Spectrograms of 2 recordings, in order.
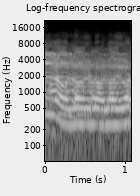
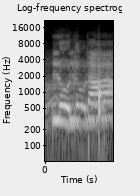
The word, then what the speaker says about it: ললিতা: মাসি ওটা লালাই লালাইও নয় আর ললয় ললয়ও নয়, তালে বলো ললিতা।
